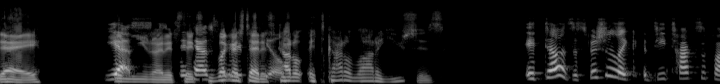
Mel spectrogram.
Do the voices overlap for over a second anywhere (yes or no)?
yes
